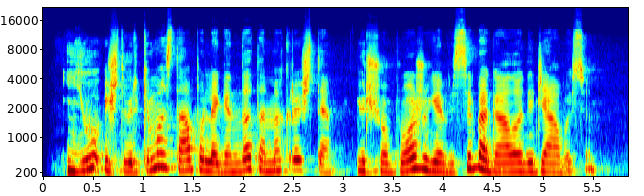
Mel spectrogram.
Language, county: Lithuanian, Vilnius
